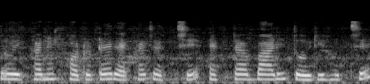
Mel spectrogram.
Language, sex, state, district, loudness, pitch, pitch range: Bengali, female, West Bengal, Malda, -15 LUFS, 235 Hz, 225-240 Hz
